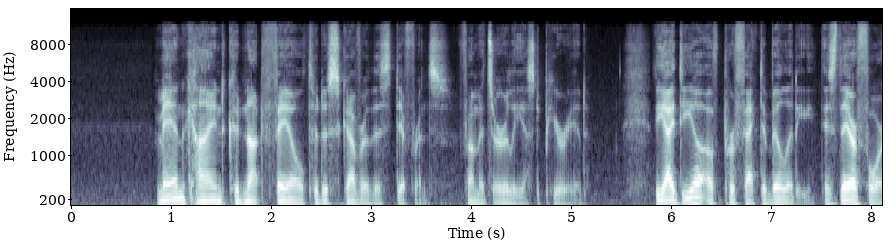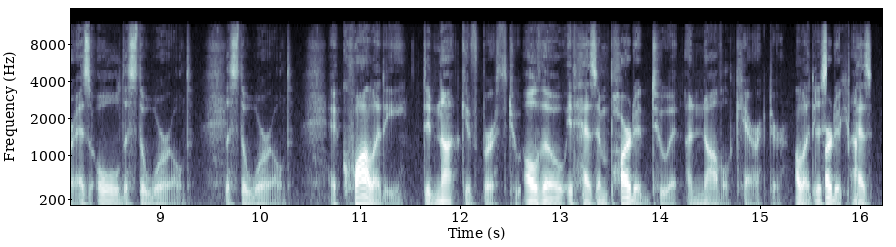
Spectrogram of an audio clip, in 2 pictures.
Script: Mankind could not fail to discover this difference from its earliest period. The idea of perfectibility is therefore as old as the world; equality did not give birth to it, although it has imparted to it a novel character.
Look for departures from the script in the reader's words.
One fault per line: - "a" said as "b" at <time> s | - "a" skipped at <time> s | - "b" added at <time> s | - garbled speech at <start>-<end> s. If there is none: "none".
- "as the world" added at 9.7 s
- "it" skipped at 12.6 s
- garbled speech at 15.4-16.1 s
